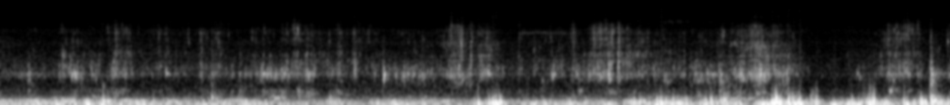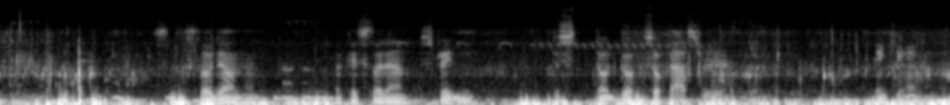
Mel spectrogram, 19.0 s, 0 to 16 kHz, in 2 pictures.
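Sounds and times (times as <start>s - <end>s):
water splashing around paddles: 0.0s - 11.5s, 15.8s - 19.0s
wind rumble on microphone: 0.0s - 19.0s.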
